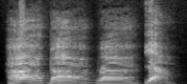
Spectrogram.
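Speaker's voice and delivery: "Habariya" slowed into ha-ba-ri-ya, each beat separate; slow syllable demo. Shown as a demonstration. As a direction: say "Habariya" slowly so every syllable drops the jaw. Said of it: "How many times?".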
